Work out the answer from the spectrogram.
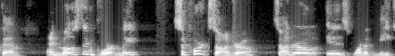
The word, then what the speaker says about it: Sandro: My social media is at Sandro, not Sandra, or at Sandro, not Sandra, depending on how you pronounce things.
